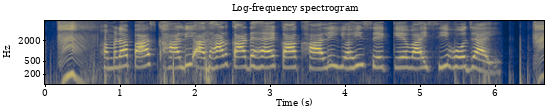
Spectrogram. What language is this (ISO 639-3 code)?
mag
